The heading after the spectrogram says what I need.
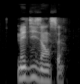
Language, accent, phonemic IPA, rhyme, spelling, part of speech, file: French, France, /me.di.zɑ̃s/, -ɑ̃s, médisance, noun, LL-Q150 (fra)-médisance.wav
- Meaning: 1. calumny, vilification, character assassination 2. scandal, scandalous gossip, malicious gossip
